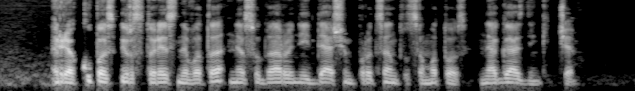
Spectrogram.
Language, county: Lithuanian, Kaunas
